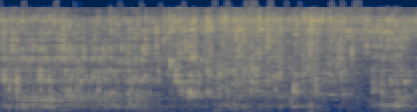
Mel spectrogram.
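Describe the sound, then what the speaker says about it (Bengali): Beef pieces being washed under running water, a continuous splashing stream from a tap with sloshing and trickling in a basin, close and fairly loud throughout. "বন্ধুরা, মাংসটা ধুয়ে নিচ্ছি"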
